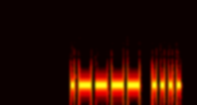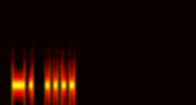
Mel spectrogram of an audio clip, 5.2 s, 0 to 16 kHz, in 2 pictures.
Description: Morse code, heard as a keyed tone, about 22 wpm, 700 Hz. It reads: 1H NH
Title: Winter Field Day Exchanges 22wpm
